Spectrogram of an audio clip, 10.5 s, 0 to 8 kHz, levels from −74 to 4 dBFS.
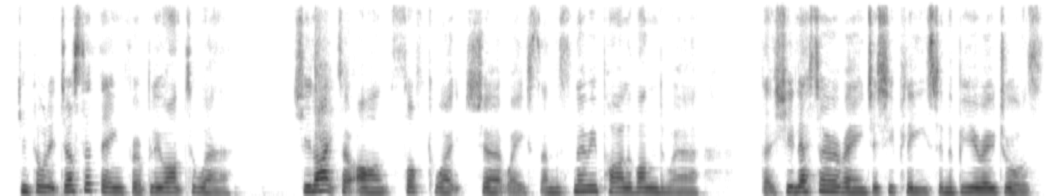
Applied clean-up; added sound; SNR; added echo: neural mask model DeepFilterNet 3.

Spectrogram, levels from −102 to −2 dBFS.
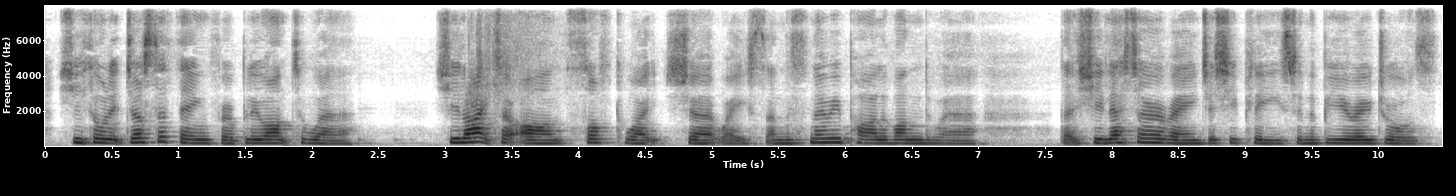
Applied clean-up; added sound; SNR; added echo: neural separator model SepFormer DNS4.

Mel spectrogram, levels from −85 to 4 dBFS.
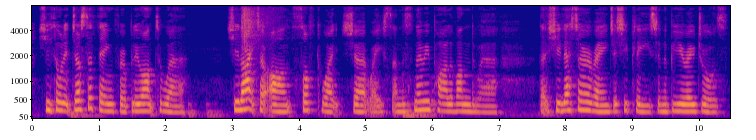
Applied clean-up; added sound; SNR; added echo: none; Shatter; 15 dB; reverberation time 0.4 s.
